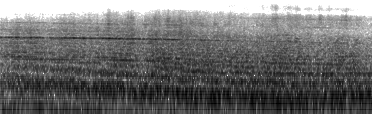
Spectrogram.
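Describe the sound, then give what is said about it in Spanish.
An airplane on a flight from Lima to Cusco drones with a steady, broad engine roar that holds evenly throughout, with a faint high whine on top. “Primero, voy a tomar un avión a Cusco.”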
